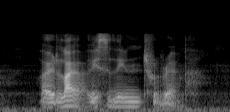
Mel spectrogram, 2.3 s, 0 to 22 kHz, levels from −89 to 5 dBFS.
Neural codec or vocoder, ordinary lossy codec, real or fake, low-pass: autoencoder, 22.05 kHz, a latent of 192 numbers a frame, VITS, trained on many speakers; none; fake; 7.2 kHz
